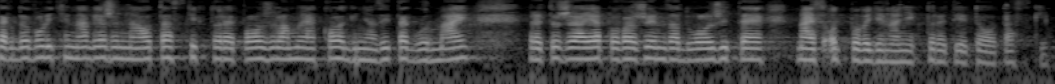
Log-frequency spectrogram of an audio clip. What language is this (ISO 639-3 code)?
slk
